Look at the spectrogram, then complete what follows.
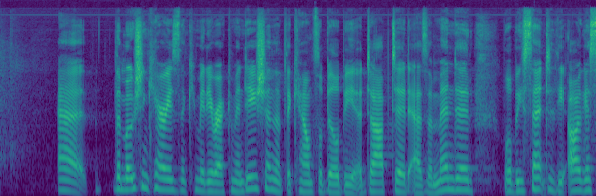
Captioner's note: applause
